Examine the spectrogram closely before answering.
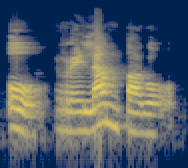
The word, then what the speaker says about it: relámpago: And where you see that accent, that's where the emphasis of our pronunciation is going to go when we say it as a word. Relámpago. Do you hear the emphasis there?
